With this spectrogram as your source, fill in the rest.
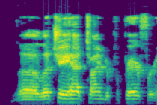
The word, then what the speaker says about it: Lecce: I saw that Lukaku got his first goal for Inter with their win over not pronounced Lecce. Lecce.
